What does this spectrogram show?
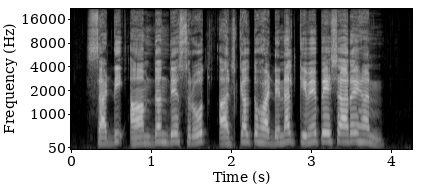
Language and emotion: Punjabi, happy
